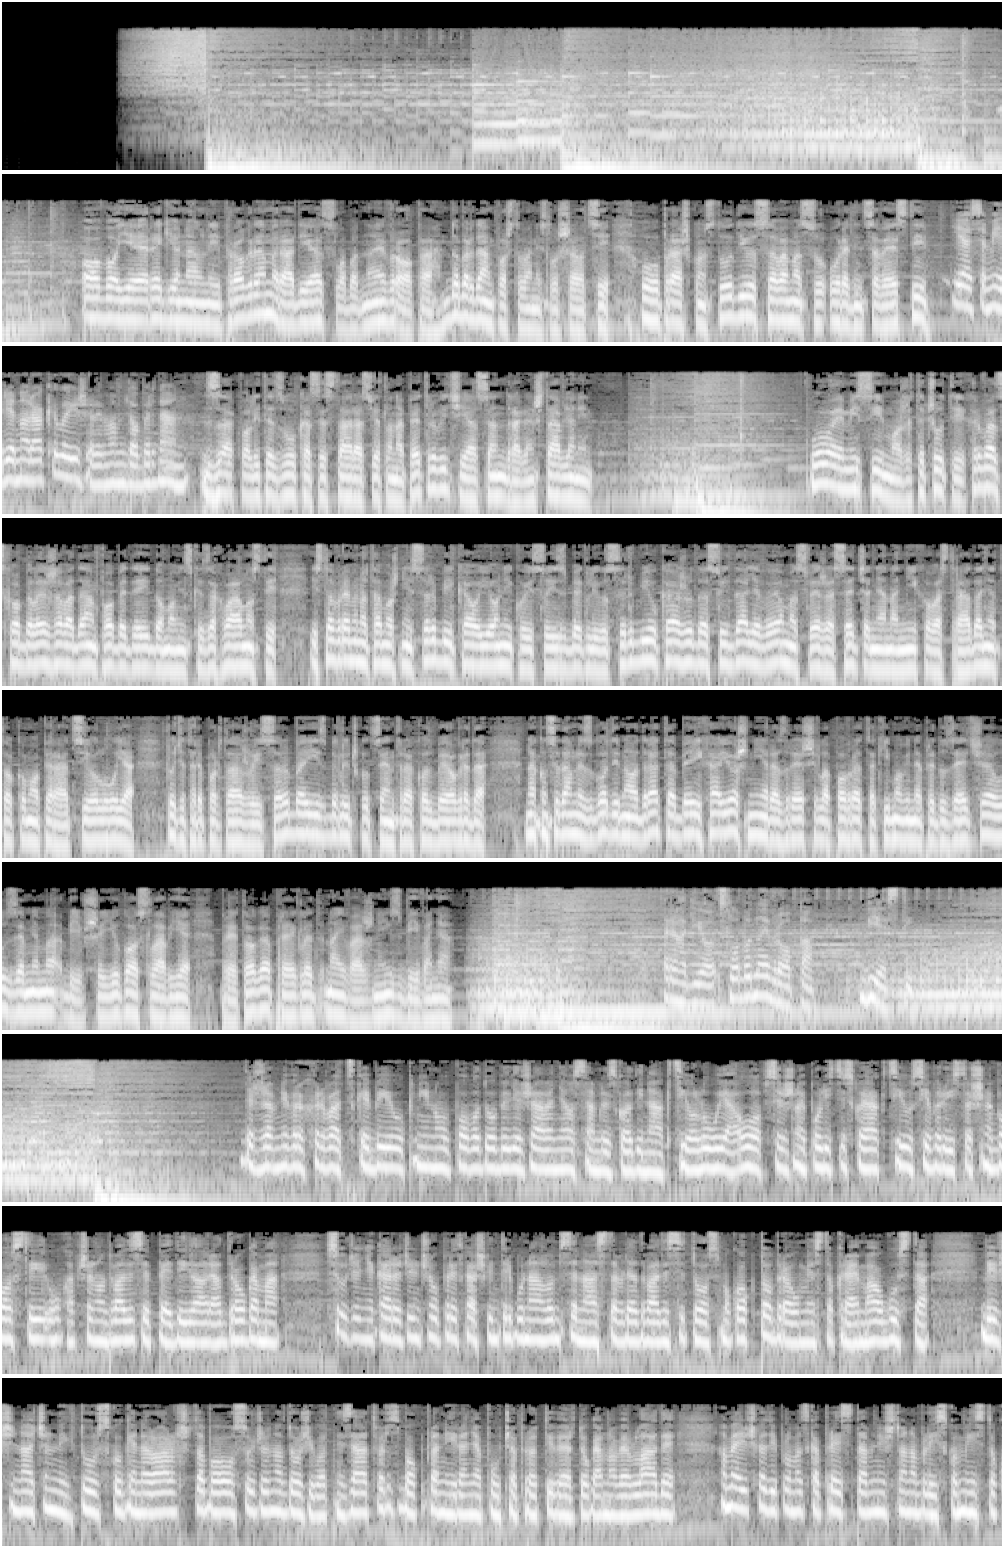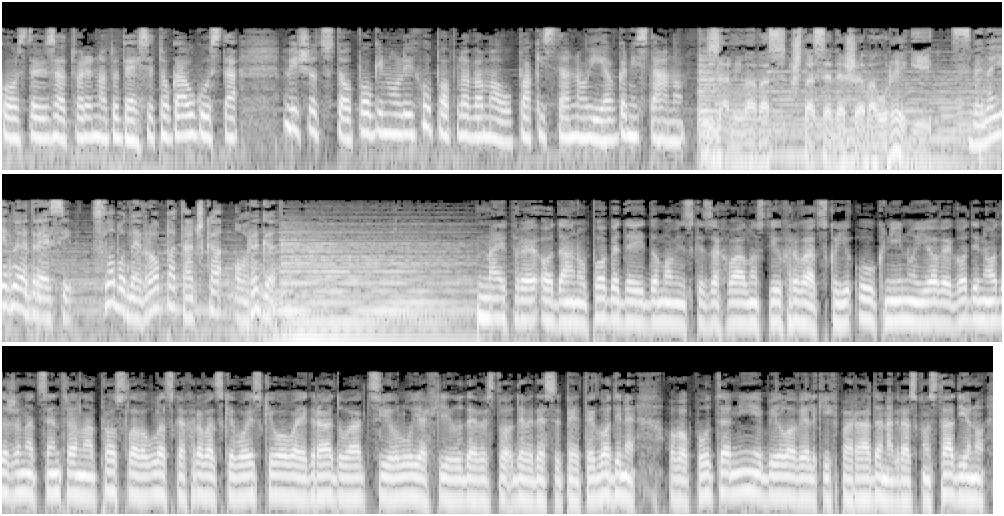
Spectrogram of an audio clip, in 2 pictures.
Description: Čućete reportažu iz Srba i izbegličkog centra kod Beograda.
